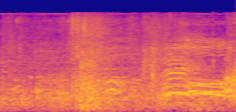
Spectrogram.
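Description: Bowling alley noise as a just-released bowling ball rolls down the lane toward the pins, with a knock about three quarters of a second in and people's voices near the end.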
